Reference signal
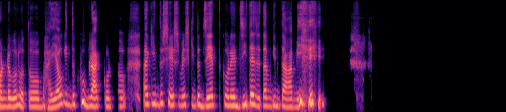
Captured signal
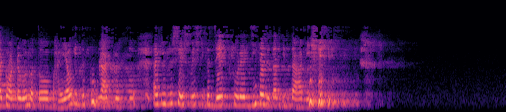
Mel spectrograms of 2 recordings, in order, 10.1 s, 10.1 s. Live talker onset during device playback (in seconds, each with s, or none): none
